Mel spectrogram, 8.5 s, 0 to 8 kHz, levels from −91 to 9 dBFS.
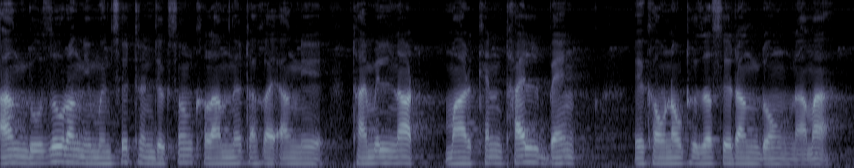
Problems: none marked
